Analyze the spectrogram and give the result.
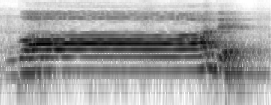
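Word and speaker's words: ضاد: আমি বাম সাইডে লাগিয়ে বলতেছি বদ। আচ্ছা, দদ হলে এক হলো মোটা করতে হবে, আরেকটা হলো চার আলিফ টান দিতে হবে, আরেকটা হলো শেষে একটা ধাক্কা দিতে হবে। কেন?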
